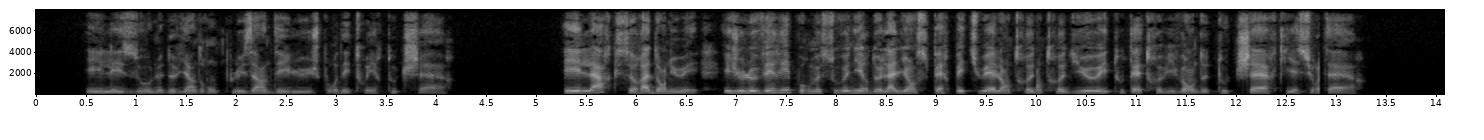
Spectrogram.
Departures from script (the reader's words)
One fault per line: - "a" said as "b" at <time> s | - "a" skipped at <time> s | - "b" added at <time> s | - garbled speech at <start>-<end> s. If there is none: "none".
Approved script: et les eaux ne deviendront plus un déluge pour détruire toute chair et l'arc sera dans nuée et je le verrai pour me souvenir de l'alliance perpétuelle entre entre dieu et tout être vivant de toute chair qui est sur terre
none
